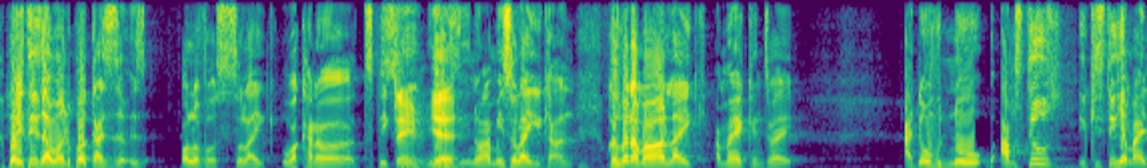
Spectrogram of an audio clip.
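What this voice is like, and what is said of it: Nigerian accent, somewhat Americanized. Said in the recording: “You can still hear my Nigerian accent, but like at the same time, it's still Americanized”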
